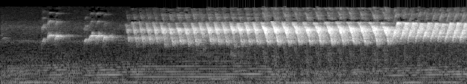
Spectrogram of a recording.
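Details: Canary in breeding condition, singing to stimulate other canaries: two short chirps, then a long, rapid high trill that swells in loudness, with notes pulsing about three times a second.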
